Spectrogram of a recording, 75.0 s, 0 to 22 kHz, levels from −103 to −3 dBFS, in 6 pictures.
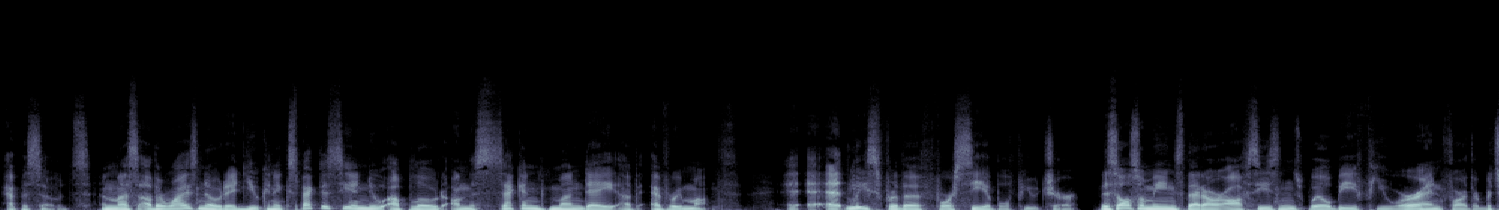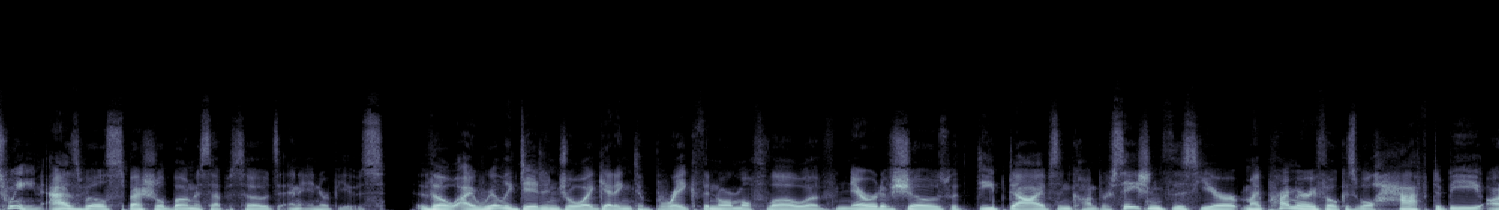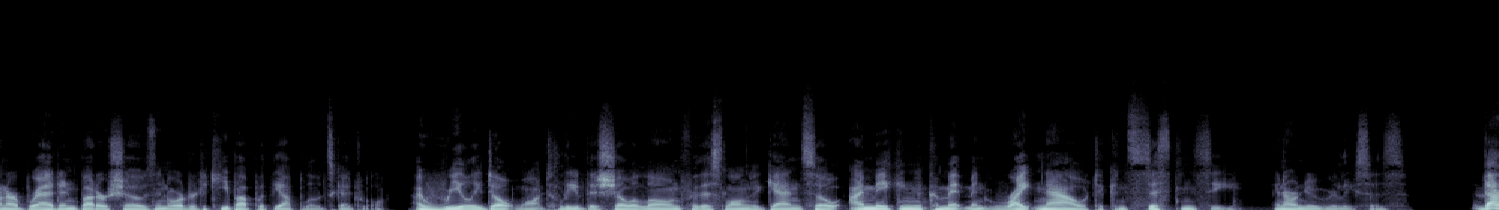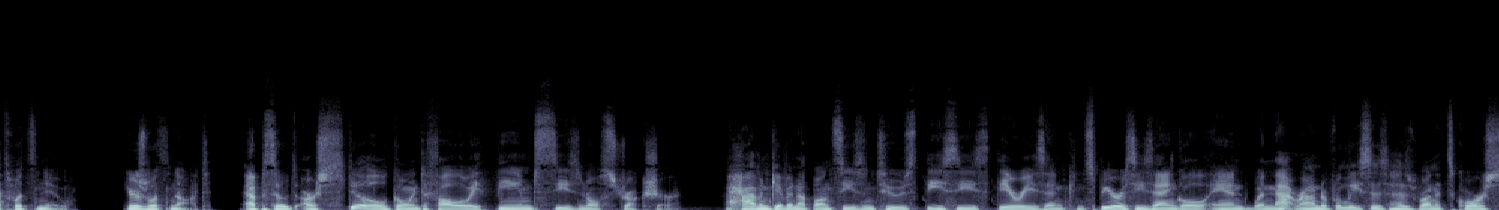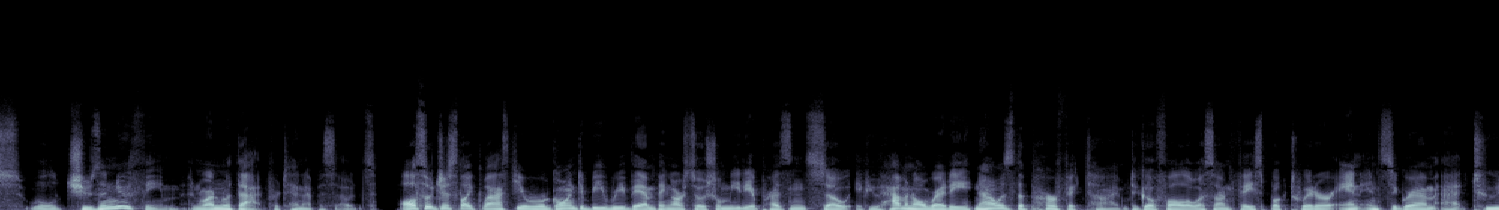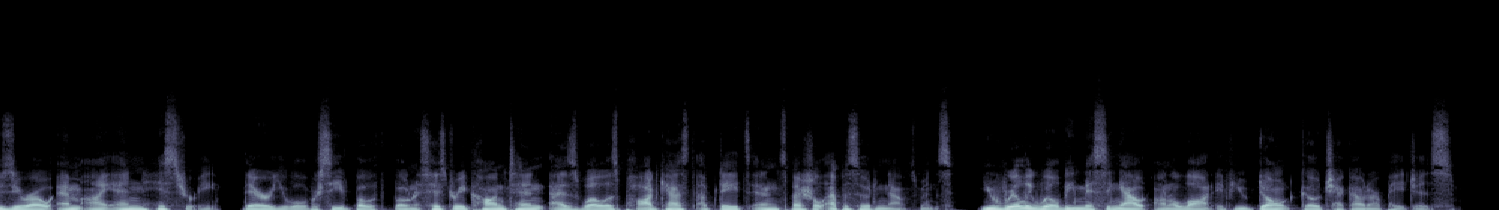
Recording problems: muffled; very; fading above 2.5 kHz

